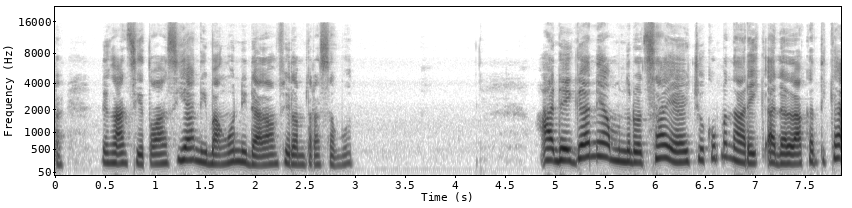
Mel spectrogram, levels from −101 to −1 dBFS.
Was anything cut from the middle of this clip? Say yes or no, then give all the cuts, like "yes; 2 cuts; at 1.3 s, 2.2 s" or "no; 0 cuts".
no; 0 cuts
